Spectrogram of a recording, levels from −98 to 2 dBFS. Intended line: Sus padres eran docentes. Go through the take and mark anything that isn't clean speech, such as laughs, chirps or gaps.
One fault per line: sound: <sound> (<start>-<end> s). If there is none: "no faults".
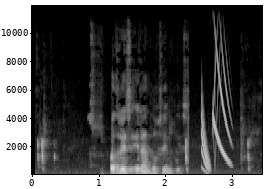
sound: chirp (2.5-3.0 s)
